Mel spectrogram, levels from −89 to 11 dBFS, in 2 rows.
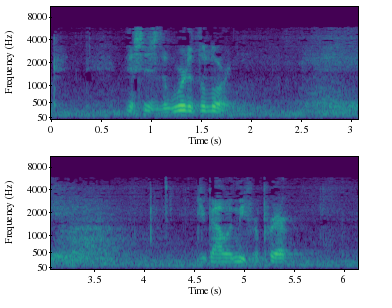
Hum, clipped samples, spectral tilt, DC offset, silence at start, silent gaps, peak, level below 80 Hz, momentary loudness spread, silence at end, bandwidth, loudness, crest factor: none; under 0.1%; -6 dB/octave; under 0.1%; 0 s; none; -8 dBFS; -72 dBFS; 24 LU; 0 s; 6.2 kHz; -28 LUFS; 22 dB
